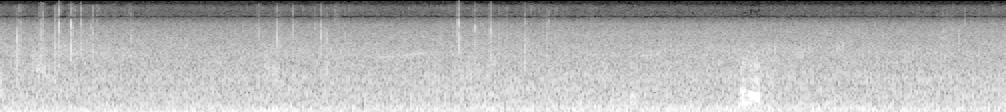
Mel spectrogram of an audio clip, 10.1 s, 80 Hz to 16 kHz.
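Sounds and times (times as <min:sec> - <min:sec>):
low croaking animal call: 0:07.4 - 0:07.8.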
